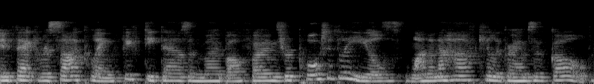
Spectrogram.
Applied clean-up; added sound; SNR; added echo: none; none; none; reverberation time 0.3 s.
